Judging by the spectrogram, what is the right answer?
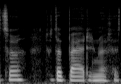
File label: "ber", Welsh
